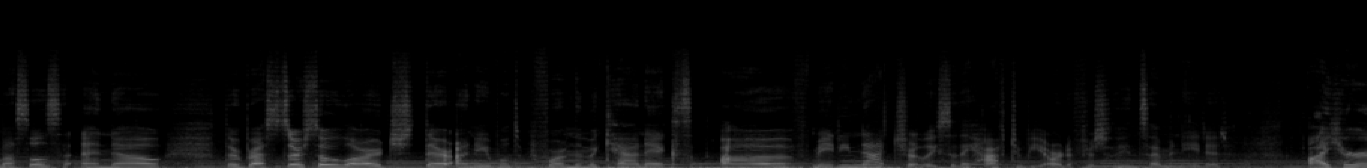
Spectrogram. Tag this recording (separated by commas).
Music, Speech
